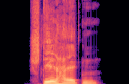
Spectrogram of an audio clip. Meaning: to stay still
- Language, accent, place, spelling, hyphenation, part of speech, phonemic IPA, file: German, Germany, Berlin, stillhalten, still‧hal‧ten, verb, /ˈʃtɪlˌhaltn̩/, De-stillhalten.ogg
